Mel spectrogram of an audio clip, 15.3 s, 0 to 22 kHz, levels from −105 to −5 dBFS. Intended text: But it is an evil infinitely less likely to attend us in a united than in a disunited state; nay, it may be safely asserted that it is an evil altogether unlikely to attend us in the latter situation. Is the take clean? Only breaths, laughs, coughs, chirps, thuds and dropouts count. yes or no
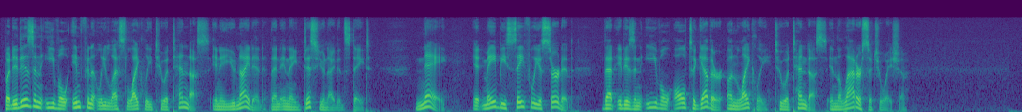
yes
